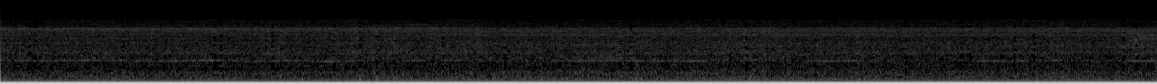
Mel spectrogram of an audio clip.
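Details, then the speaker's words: Mercedes 500E W124 V8 at idle after a leaking fuel pump was swapped for another used pump, recorded at the exhaust tailpipe: deep, even rumble with no misfires, condensation water showing the catalytic converters work; normal idle. "okay now exhaust run smooth as you can hear no misfires"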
